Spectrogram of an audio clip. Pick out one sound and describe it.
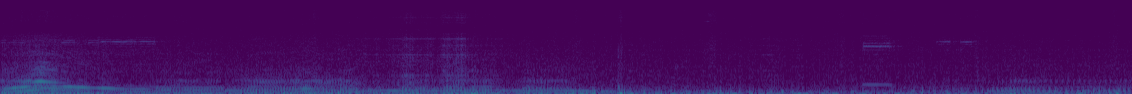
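Horns beep briefly in the street.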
